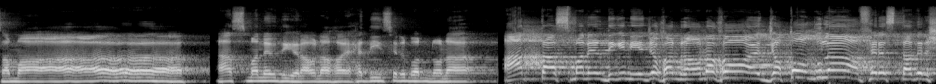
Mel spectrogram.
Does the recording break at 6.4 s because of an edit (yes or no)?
no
